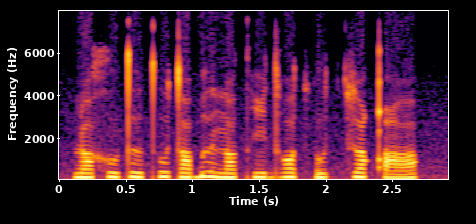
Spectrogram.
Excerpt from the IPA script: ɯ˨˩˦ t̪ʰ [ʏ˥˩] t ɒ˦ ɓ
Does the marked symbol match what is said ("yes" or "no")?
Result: no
